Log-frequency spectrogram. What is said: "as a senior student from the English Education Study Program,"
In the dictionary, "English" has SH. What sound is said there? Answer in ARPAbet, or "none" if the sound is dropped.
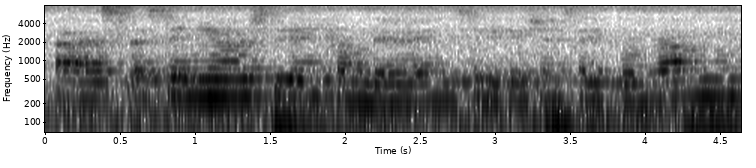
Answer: S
